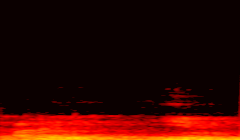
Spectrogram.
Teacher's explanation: جہاں جہاں زیر ہے نا وہاں وہ ای والی ساؤنڈ ہے اے والی نہیں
